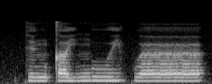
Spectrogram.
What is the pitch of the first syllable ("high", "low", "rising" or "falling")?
low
